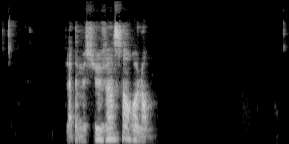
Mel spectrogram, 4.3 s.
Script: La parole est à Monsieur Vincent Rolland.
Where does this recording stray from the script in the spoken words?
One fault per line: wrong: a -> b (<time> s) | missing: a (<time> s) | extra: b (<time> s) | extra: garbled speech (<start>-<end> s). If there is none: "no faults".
missing: parole est (1.1 s)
